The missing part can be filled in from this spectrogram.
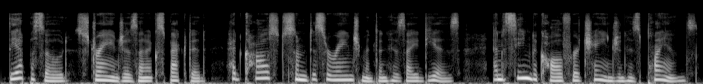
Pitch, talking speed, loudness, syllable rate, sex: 185 Hz, 170 wpm, -17 LUFS, 5.9 syllables/s, female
